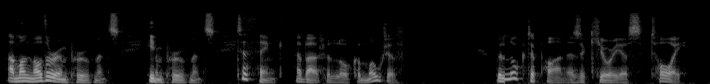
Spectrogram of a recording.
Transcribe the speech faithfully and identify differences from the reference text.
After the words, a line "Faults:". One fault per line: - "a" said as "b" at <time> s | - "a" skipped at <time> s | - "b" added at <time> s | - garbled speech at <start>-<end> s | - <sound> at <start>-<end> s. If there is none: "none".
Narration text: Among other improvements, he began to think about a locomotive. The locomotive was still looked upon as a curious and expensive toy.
Among other improvements, he improvements to think about a locomotive. The looked upon as a curious toy.
Faults:
- "began" said as "improvements" at 1.5 s
- "locomotive was still" skipped at 5.0 s
- "and expensive" skipped at 6.4 s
